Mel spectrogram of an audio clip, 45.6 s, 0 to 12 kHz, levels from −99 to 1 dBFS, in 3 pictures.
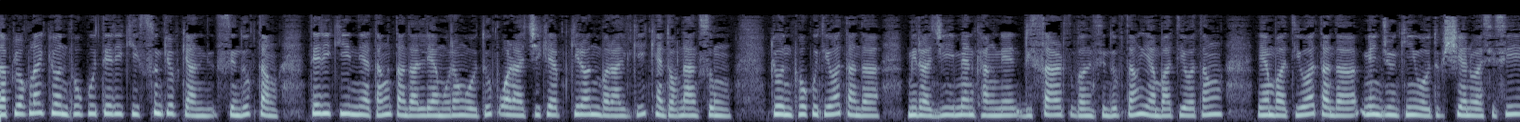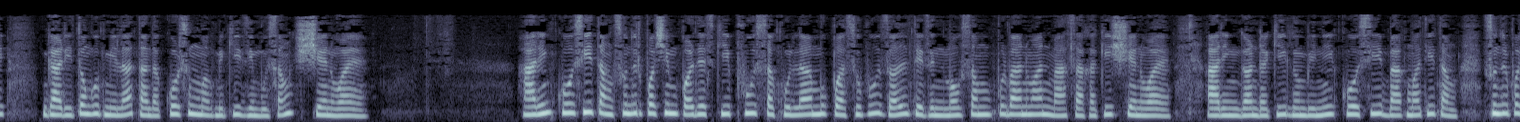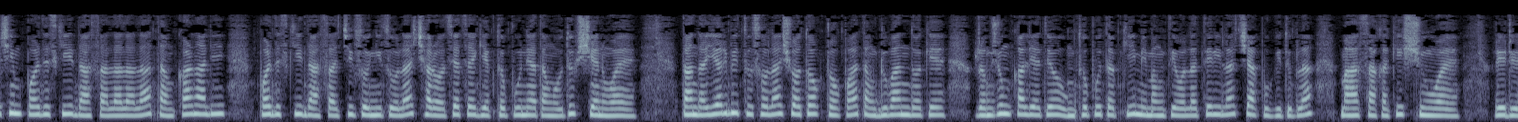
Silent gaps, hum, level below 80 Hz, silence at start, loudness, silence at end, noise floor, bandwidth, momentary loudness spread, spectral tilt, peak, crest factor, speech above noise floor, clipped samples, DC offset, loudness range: none; none; -78 dBFS; 0 s; -29 LUFS; 0 s; -65 dBFS; 8 kHz; 6 LU; -5.5 dB/octave; -10 dBFS; 18 dB; 37 dB; under 0.1%; under 0.1%; 2 LU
